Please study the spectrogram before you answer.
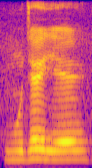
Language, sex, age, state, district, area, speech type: Urdu, male, 18-30, Bihar, Gaya, rural, spontaneous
